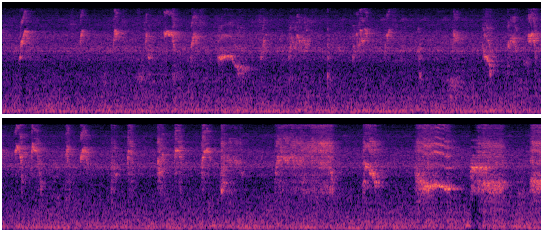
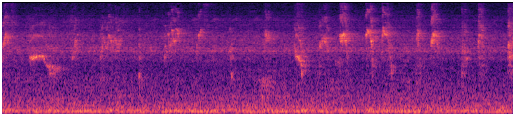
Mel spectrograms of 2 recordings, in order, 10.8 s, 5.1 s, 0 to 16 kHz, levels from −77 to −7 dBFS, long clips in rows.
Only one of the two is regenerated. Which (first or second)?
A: second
